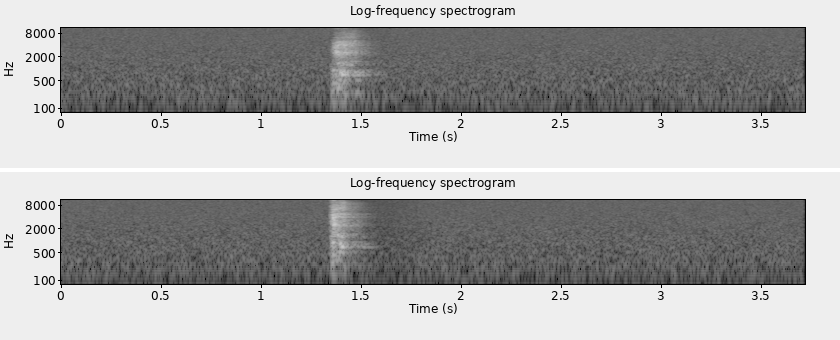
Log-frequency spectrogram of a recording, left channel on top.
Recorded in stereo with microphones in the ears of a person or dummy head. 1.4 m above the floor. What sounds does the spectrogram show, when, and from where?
1.4 s tearing paper: 70° right (ahead or behind), 1.2 m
